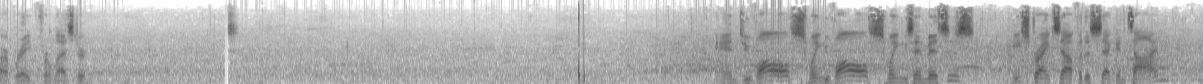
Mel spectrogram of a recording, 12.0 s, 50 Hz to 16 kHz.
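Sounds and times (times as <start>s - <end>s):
ball smacking into mitt: 5.7s - 6.0s.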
